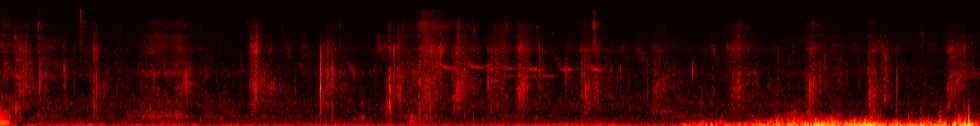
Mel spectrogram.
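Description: Footsteps on gravel: a series of light crunches as someone walks. From about six seconds in, a louder low rumble on the microphone takes over.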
